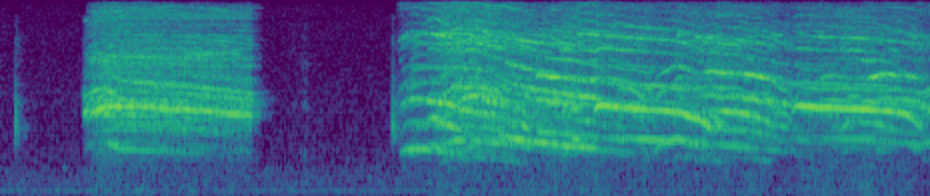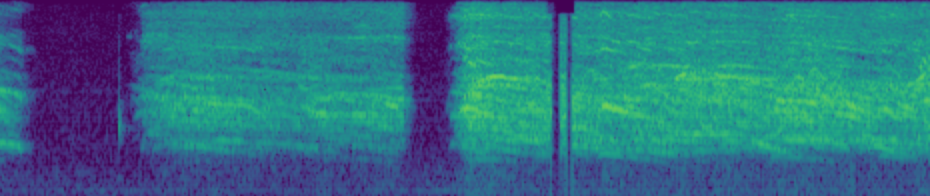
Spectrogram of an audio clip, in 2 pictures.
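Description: crowd booing sound effect

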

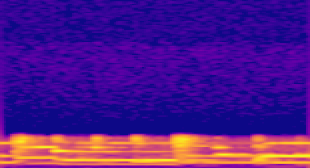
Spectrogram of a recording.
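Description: phone ringtone

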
